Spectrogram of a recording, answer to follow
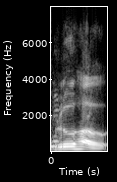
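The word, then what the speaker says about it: brujo: was a bruu bruh bro in Spanish the J is pronounced as an H okay was the Bro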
